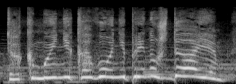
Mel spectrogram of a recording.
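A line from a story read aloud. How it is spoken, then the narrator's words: Pleading. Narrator (Russian): взмолился голос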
